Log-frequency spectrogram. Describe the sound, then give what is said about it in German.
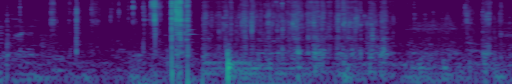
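Crinkling and tearing of paper as a small piece of malt whisky fudge, individually wrapped in paper like a candy, is unwrapped, with a loud burst of rustling in the middle followed by softer handling noises. “Genau, die sind hier so einzeln eingepackt in so Papier wie Bonbons.”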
